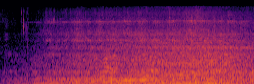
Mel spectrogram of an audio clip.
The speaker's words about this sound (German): Gleich nebenan dröhnt der Lkw-Verkehr über die Autobahn.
